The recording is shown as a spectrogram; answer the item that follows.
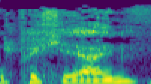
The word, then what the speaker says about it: Piccione: On came Piccioni. – Or Piccione. – Piccione, even.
